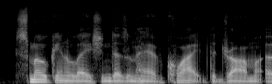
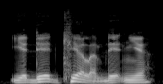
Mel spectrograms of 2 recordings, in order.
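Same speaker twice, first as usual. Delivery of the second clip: louder, raised accusation; shouted accusation; 4 semitones higher, 4 dB louder than usual. A narrator's reading. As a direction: press him hard, voice raised. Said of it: "Parker shouted at him".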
